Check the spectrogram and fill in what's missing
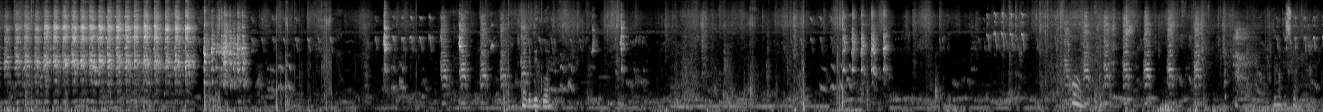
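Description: Ornamental chickens and doves cluck, chirp and coo in a bird pen, with bursts of calling and quieter stretches, while someone talks intermittently.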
